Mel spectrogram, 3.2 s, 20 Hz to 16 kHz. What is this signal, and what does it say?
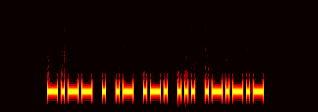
Morse code, heard as a keyed tone, about 34 wpm, 700 Hz. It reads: YEARS.
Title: 4x Word-Spacing - Sentences from Top 200 Words - 35wpm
